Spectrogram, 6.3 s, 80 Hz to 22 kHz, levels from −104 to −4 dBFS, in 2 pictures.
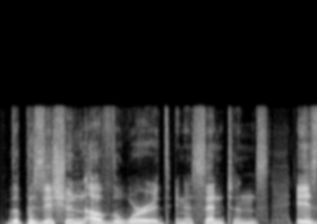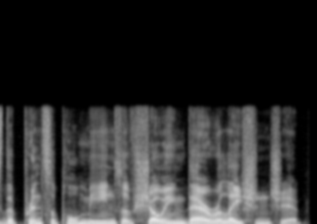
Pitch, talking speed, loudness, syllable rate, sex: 160 Hz, 150 wpm, -20 LUFS, 4.5 syllables/s, male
